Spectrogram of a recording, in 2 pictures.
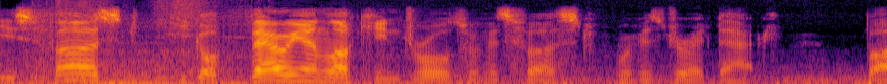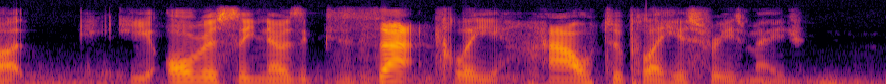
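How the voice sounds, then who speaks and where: With lively intonation and big swings in loudness, a man speaks at a fairly slow pace in a medium pitch. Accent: British. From UK. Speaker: esports caster. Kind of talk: live commentary. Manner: halting.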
